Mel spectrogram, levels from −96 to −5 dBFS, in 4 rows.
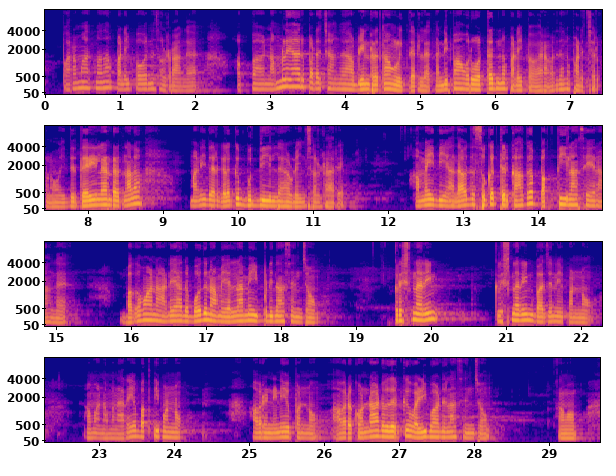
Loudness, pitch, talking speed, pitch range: -27 LUFS, 135 Hz, 110 wpm, 115-150 Hz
